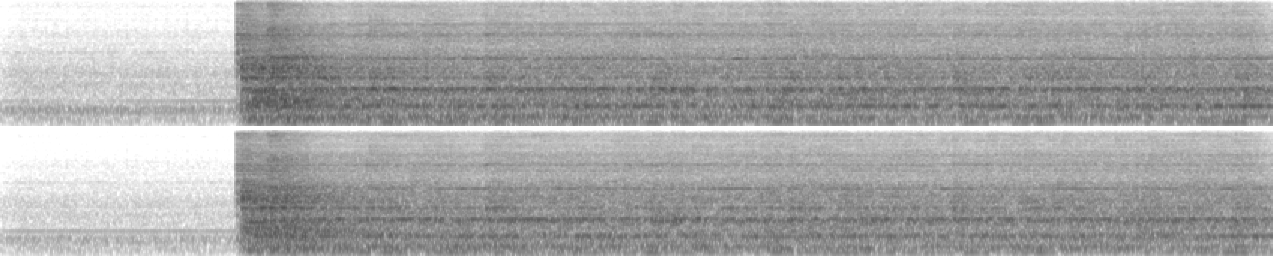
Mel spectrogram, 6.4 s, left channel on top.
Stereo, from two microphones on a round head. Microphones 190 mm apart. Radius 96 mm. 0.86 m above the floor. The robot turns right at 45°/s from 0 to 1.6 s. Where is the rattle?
No rattle in this recording.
